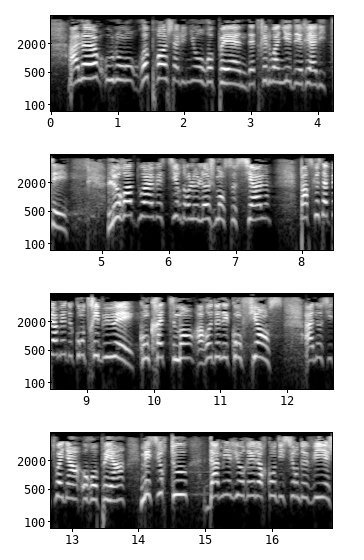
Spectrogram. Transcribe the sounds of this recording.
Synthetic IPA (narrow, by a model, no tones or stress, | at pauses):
alœʁulɔ̃ʁəpχɔʃalynjɔ̃øʁɔpeɛnd̪ɛt̪χelwaɲed̪eʁealit̪e | løʁɔp̚d̪waɛ̃vɛst̪iʁd̪ɑ̃ləlɔʒmɑ̃sɔsjal | paʁsə̥kəsapɛʁmɛd̪əkɔ̃t̪χibyekɔ̃kχɛt̪mɑ̃ʔaʁəd̪ɔnekɔ̃fjɑ̃sanosit̪wajɛ̃ʔøʁɔpeɛ̃ | mɛsyʁt̪ud̪ameljɔʁelœʁkɔ̃d̪isjɔ̃d̪əvie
